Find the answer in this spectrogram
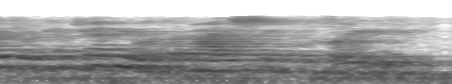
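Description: A woman speaking, her voice fading out near the end.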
